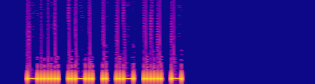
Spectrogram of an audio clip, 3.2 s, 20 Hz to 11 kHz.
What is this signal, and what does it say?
Morse code, heard as a keyed tone, about 34 wpm, 700 Hz. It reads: BREAST
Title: Top 1751-2000 Words 35wpm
